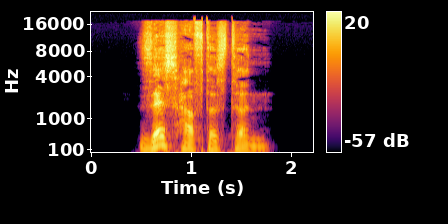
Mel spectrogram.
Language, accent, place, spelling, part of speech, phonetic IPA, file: German, Germany, Berlin, sesshaftesten, adjective, [ˈzɛshaftəstn̩], De-sesshaftesten.ogg
- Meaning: 1. superlative degree of sesshaft 2. inflection of sesshaft: strong genitive masculine/neuter singular superlative degree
